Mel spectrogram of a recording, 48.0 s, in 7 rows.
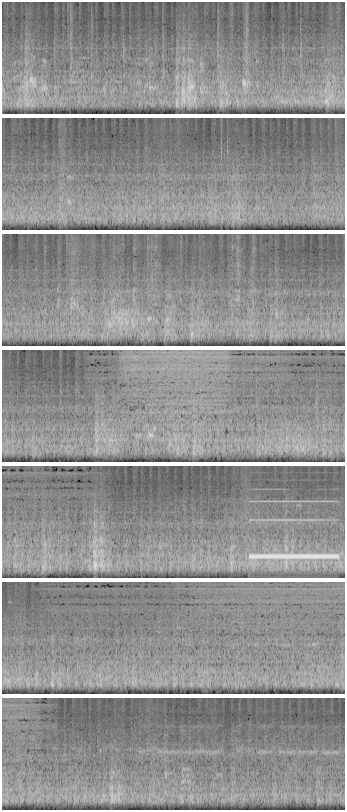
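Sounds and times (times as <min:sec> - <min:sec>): train rail running noise: 0:00.0 - 0:48.0
loud steady beep: 0:32.4 - 0:34.3.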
